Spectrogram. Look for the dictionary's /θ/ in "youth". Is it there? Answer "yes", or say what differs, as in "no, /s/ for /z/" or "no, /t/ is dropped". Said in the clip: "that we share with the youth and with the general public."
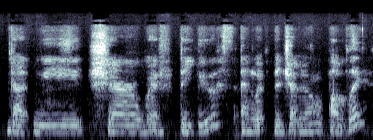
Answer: yes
